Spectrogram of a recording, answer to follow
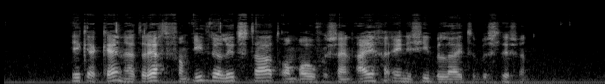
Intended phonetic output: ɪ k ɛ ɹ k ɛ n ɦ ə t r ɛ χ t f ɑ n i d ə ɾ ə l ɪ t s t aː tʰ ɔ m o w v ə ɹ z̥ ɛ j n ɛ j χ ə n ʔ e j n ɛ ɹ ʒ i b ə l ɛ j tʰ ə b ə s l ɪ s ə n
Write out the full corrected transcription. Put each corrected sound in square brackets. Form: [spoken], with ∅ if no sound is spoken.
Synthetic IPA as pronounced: ɪ k ɛ ɹ k ɛ n ɦ ə t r ɛ χ t f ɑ n i d ə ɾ ə l ɪ t s t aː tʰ ɔ m o w v ə ɹ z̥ ɛ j n ɛ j χ ə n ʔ e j n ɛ ɹ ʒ i b ə l ɛ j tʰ ə b ə s l ɪ s ə n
